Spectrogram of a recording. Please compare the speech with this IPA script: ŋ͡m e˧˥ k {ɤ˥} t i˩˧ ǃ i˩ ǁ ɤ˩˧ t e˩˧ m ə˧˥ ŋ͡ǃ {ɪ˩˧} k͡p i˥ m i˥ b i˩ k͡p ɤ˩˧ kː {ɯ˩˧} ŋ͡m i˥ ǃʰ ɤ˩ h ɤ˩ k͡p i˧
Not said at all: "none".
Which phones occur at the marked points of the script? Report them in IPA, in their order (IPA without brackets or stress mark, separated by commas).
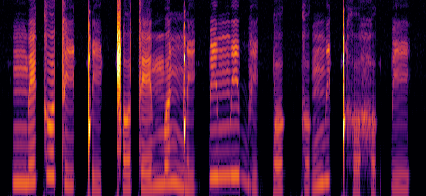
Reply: ɤ˥, i˩˧, ɤ˩˧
